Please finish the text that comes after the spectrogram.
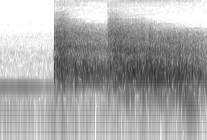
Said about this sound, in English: That's a pistol.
